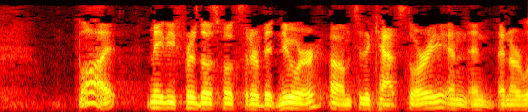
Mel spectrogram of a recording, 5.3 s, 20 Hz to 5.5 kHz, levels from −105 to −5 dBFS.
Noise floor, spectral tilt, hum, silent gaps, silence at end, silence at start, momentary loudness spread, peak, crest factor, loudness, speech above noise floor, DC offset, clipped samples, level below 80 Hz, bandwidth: -61 dBFS; -8.5 dB/octave; none; none; 0 s; 0 s; 5 LU; -10 dBFS; 20 dB; -29 LUFS; 32 dB; under 0.1%; under 0.1%; -76 dBFS; 5 kHz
